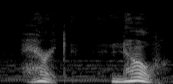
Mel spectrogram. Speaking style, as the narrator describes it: I felt myself say under my breath

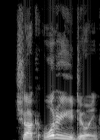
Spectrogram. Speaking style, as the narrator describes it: cried Dina

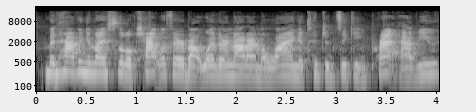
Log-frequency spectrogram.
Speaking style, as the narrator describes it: Harry said loudly

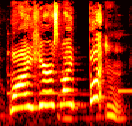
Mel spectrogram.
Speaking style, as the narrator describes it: cried

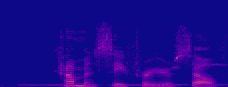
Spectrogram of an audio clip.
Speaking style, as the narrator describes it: Philip replied

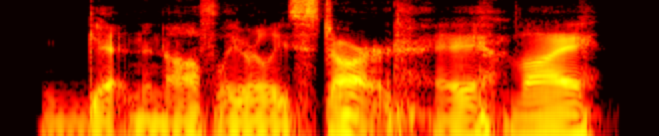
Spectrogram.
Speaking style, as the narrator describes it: He grumbles, pawing sleep from his eyes

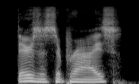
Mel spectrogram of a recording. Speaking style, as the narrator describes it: she said with a groan of exertion

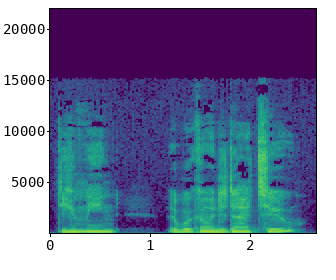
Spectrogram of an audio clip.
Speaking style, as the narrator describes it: asked the child, checking her sobs and raising her tear-stained face

